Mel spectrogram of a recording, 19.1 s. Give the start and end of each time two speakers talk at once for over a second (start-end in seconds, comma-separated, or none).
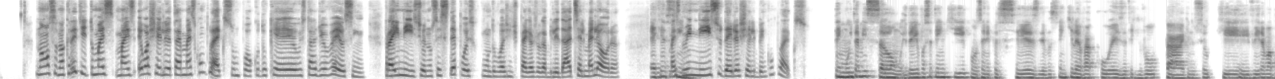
none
